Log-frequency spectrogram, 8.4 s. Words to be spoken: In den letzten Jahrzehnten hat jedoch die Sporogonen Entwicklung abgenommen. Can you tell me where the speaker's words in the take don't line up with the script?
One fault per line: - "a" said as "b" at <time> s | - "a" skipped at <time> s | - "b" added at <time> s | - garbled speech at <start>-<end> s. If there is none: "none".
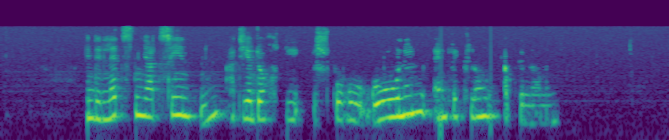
none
